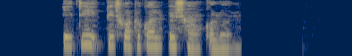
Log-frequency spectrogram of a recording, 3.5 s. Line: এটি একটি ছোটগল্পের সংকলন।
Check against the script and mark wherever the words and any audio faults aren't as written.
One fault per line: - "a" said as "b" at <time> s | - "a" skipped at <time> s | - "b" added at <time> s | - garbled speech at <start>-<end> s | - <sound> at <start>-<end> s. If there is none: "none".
none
